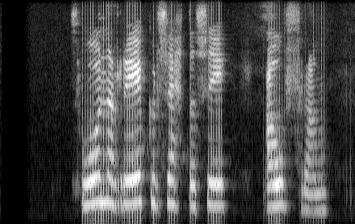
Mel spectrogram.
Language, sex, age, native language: Icelandic, female, 9, Icelandic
